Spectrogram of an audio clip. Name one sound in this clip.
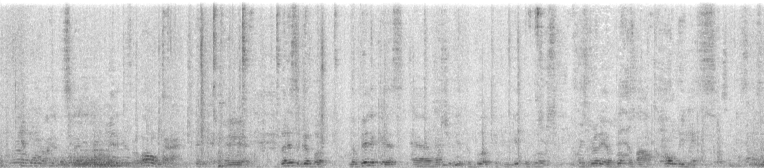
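A man speaks to a group, heard from across a room.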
